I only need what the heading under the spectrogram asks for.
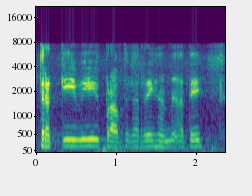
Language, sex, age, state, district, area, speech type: Punjabi, male, 18-30, Punjab, Ludhiana, urban, spontaneous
